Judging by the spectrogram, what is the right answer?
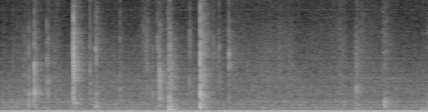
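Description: A steady low hum with about half a dozen sharp clicks and taps scattered over it.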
